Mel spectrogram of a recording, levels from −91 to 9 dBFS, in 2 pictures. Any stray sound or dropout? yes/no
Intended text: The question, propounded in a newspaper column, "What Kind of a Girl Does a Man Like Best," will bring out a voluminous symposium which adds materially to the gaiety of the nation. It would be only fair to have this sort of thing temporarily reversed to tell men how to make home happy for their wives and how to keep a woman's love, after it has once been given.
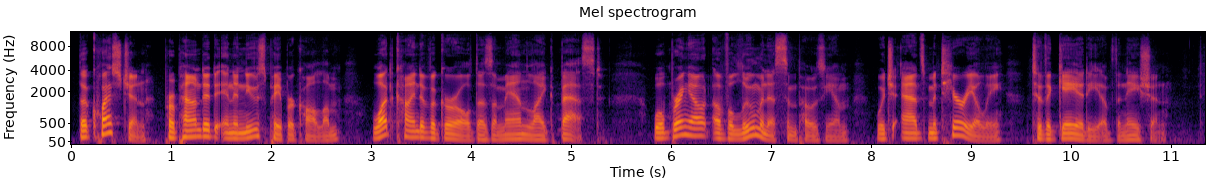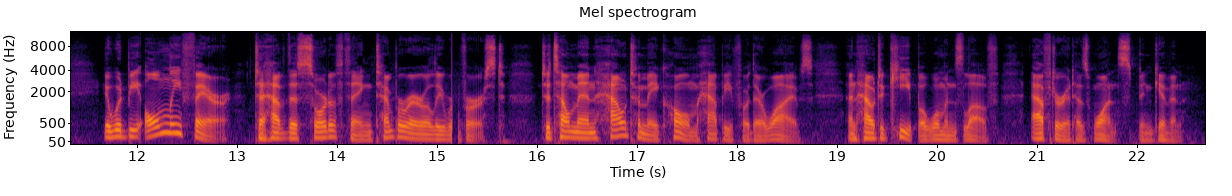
yes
